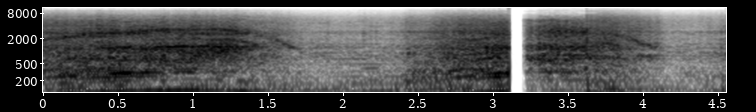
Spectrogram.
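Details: Scooter after rear gear case repair (six bearings replaced, oil seal and gear oil, new belt, CVT service): engine idling and revving twice, steady low hum, former high-speed whine gone.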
